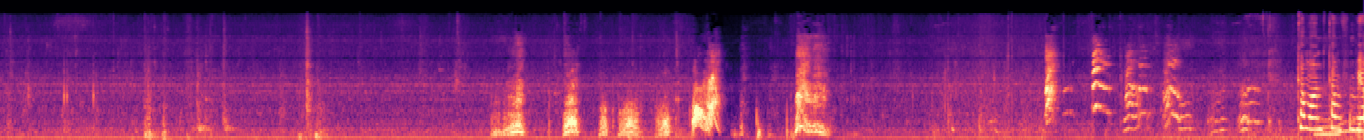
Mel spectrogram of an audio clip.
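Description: Four-week-old Anglo Wulfdog puppies barking and yipping as they play: a run of about six short barks in the middle, then a quicker string of high yips near the end. A steady low hum sits underneath.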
